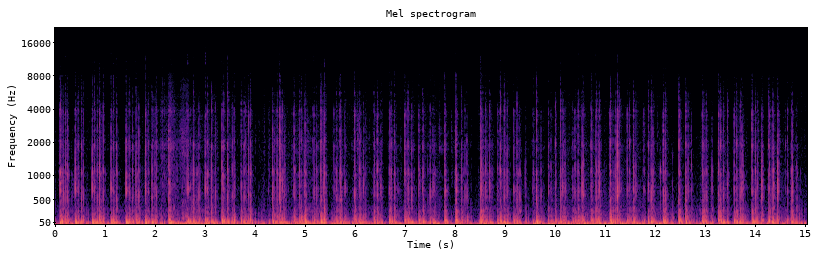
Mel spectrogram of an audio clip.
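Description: Long nails tap quickly on the side panel of a rectangular printed cardboard tissue box, held upside down with its long side facing out, hollow and probably filled with tissues. The result is a rapid, continuous patter of dull, low thumps that die away almost instantly, with faint scratchy clicks between them.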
